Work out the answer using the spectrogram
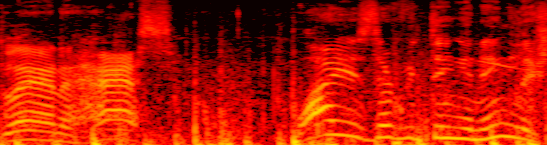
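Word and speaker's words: Lannahechee: no no no no the the lana hatchy it runs right near here yeah but it's pronounced land hass why is everything in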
